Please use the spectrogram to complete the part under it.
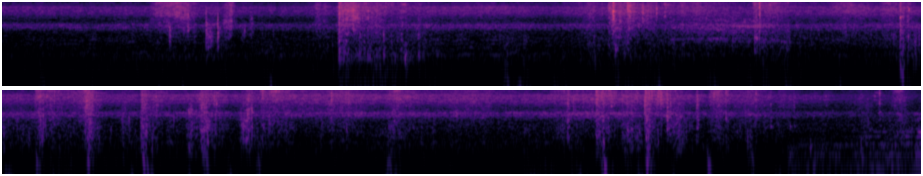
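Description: Footsteps crunch through dry leaves and brush.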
